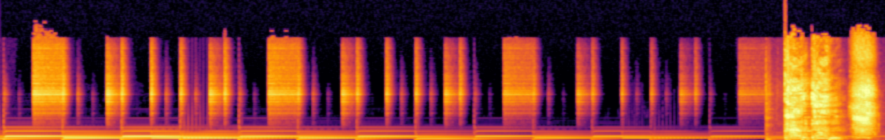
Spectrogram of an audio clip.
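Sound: cough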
